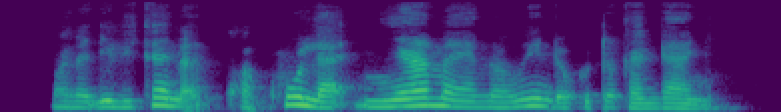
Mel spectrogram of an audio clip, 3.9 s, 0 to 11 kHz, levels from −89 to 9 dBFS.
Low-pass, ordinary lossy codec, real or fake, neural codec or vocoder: 9.9 kHz; MP3, 64 kbps; fake; codec, 44.1 kHz, 2.6 kbps, DAC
